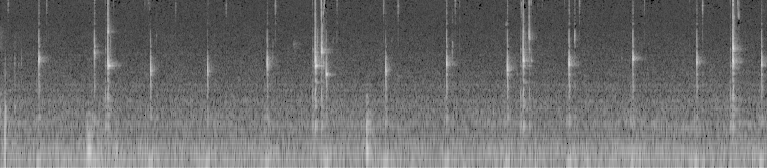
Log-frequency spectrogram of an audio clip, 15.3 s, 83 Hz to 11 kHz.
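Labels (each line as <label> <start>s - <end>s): Prolonged background noise indoors. 0.0s - 15.3s
A drop falls into the sink. 0.8s - 0.8s
Objects drop into the sink. 1.8s - 2.4s
A drop falls into the sink. 3.0s - 3.1s
A drop falls into the sink. 4.1s - 4.2s
A drop falls into the sink. 5.3s - 5.4s
Objects drop into the sink. 6.2s - 6.6s
Wood creaking. 7.3s - 7.4s
A drop falls into the sink. 7.7s - 7.8s
A drop falls into the sink. 8.9s - 9.1s
Objects drop into the sink. 10.1s - 10.7s
Objects drop into the sink. 11.4s - 11.6s
A drop falls into the sink. 12.6s - 12.9s
A drop falls into the sink. 13.9s - 15.3s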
